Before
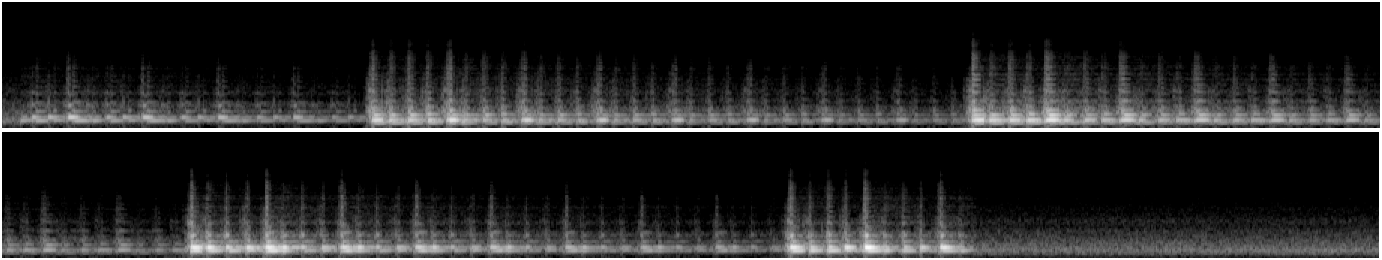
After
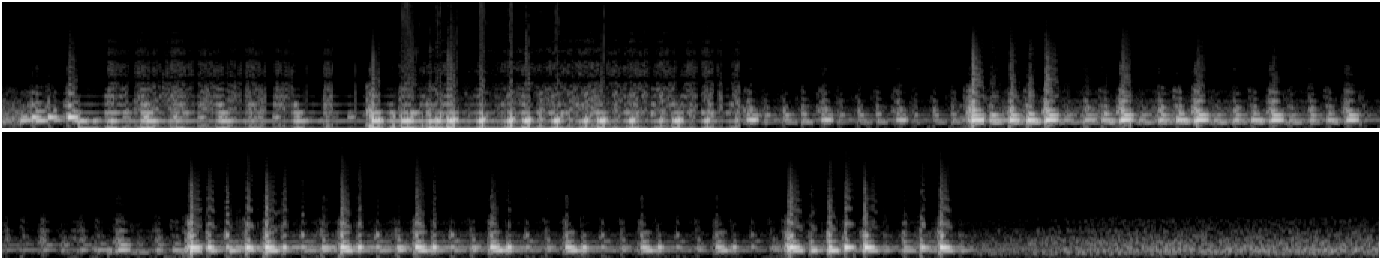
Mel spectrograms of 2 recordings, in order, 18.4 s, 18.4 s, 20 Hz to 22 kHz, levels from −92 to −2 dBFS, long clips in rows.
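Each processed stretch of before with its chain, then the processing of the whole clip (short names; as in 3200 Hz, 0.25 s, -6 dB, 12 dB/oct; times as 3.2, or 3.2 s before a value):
0.51–4.92 monotone LPC vocoder at 8 kHz 260 Hz + dynamic EQ 840 Hz, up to -7 dB, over -57 dBFS, Q 3.9 + lo-fi delay 0.193 s, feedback 55%, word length 7-bit, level -4 dB
7.52–7.97 low shelf 110 Hz -8.5 dB + three-band squash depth 70%
9.06–9.9 LPF 1600 Hz 24 dB/oct + bell 220 Hz -14.5 dB 0.22 oct + compressor 8:1, threshold -48 dBFS
12.25–14.87 bell 920 Hz -4 dB 0.53 oct + notches 50/100/150/200/250/300 Hz
whole clip: Wiener smoothing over 25 samples; reverb removal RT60 1.4 s; compressor 12:1, threshold -28 dBFS; gain +7 dB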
